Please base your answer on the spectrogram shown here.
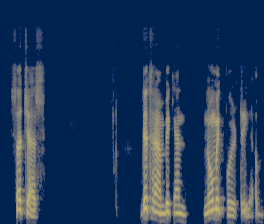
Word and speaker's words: gnomic: अगर मैं इसको लिख दूं, अगर मैं इसको लिखूं तो GNOMIC ग्नोमिक होता है, और ग्नोमिक ना लिख के नोमिक लिखा है, क्योंकि नोमिक इसका प्रोनाउंसिएशन वाला पार्ट है।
